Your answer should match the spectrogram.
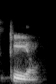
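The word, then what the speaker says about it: Kean: Alors, juste, Moïse Kim, il est d'origine ivoirienne, donc il paraît que son nom se prononce Kéan.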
